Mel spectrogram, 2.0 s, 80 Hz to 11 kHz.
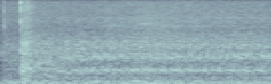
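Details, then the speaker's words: VW Fox VHT 1.0 after earlier poor repairs elsewhere: the starter whirrs steadily and the engine turns over for a couple of seconds but never fires. Crank, no start. "Não parte. Só mais uma vez. Vamos tentar ir de novo. O carro não parte."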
